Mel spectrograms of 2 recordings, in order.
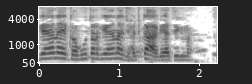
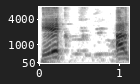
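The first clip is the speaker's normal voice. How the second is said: sudden shout; 9 dB louder, much slower than usual. Acted. Sudden loud count in trick.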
